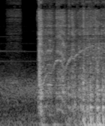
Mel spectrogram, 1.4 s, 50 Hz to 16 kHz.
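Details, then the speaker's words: 2014 Vauxhall Vivaro 1.6 CDTI van, a non-runner: the starter cranks, the engine fires with a sharp ragged burst, then instantly cuts out; it was kept running only on brake cleaner, so it is not getting fuel. "chris just spin it over so it fires straight up and instantly it cuts out it's just just stops just like that"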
